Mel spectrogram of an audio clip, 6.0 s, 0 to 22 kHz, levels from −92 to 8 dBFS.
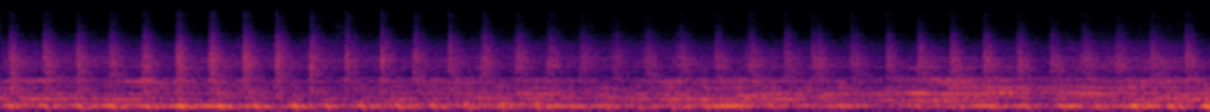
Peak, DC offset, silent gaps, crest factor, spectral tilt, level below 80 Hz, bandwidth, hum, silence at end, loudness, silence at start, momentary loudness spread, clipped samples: -20 dBFS; under 0.1%; none; 16 dB; -6.5 dB/octave; -62 dBFS; 11 kHz; none; 0 s; -36 LUFS; 0 s; 5 LU; under 0.1%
